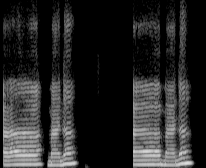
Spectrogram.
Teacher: Meme is 1 second, noon is 1 second. Just the alif is a bit longer, is 2 seconds, because it carries the vertical fatha.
